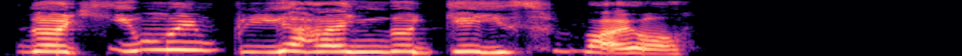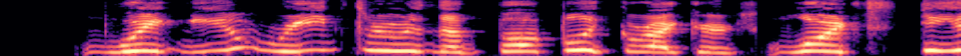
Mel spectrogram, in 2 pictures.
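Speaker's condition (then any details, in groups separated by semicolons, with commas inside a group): Physical speech impairment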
